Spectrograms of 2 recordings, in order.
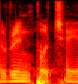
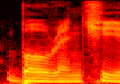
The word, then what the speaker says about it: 仁波切: places, people just say 'Rinpoche', 因为其他地方很多人都仁波切 but in some places I've visited, they even completely reverse the syllables and say it backwards, like 'Bo Ren qie' 有很多地方他们都经常相反什么波仁切 In many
